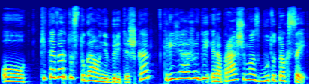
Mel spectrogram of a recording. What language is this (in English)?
Lithuanian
